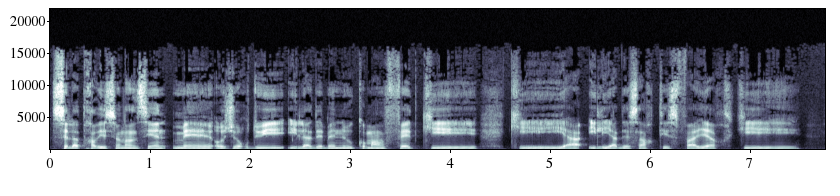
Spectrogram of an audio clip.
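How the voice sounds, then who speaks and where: Very clean and silent in the background, the recording features a man. He speaks fairly slowly in a monotone, flat intonation. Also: medium pitch for a man. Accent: Spanish. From Spain, Valencia. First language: Spanish (speaking French). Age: 30s. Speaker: radio guest. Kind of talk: casual interview. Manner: halting.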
